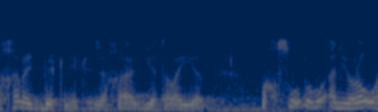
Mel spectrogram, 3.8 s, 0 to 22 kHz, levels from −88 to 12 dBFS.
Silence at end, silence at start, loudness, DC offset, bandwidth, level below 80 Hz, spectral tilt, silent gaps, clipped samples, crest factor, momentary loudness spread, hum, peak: 0 s; 0 s; -51 LUFS; under 0.1%; 5.2 kHz; -78 dBFS; -7 dB/octave; none; under 0.1%; 18 dB; 6 LU; none; -32 dBFS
